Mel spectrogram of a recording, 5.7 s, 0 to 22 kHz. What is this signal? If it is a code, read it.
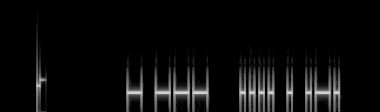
Morse code, heard as a keyed tone, about 17 wpm, 700 Hz. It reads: TO HER
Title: Sets of 2 Words 17wpm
